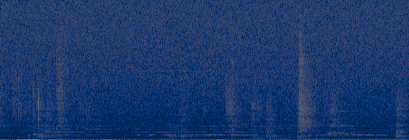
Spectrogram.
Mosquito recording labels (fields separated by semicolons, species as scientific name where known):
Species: Anopheles arabiensis; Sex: female; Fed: unfed; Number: one; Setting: cup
